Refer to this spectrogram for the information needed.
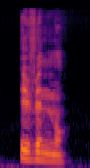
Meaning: plural of événement
- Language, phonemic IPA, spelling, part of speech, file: French, /e.vɛn.mɑ̃/, événements, noun, LL-Q150 (fra)-événements.wav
